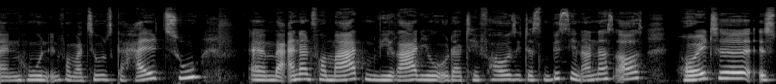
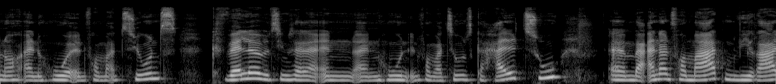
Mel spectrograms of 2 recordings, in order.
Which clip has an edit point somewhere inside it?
first; 1 cut; at 6.7 s

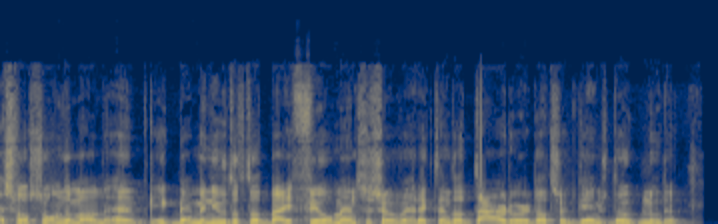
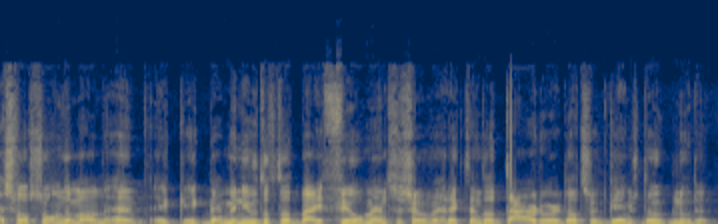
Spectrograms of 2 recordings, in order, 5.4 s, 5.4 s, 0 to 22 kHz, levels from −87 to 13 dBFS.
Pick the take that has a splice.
first; 1 cut; at 1.1 s

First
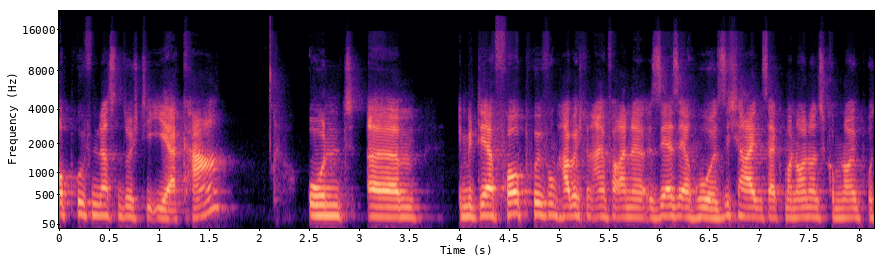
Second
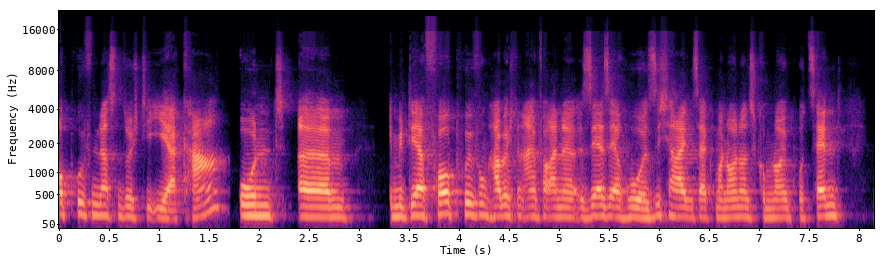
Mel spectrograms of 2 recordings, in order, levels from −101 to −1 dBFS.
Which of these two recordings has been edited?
second; 1 cut; at 1.7 s

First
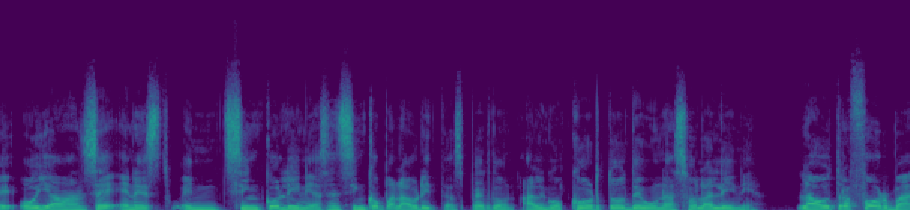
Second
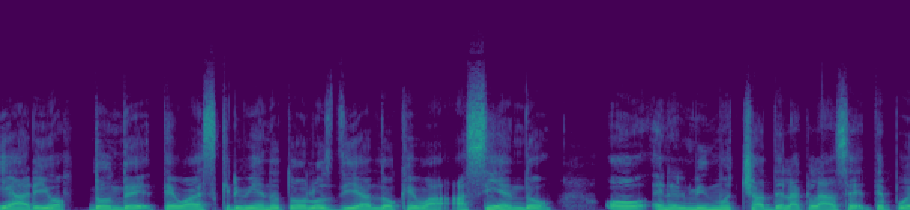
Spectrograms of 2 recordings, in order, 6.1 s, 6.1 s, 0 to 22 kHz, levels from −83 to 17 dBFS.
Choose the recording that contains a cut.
first; 1 cut; at 3.7 s

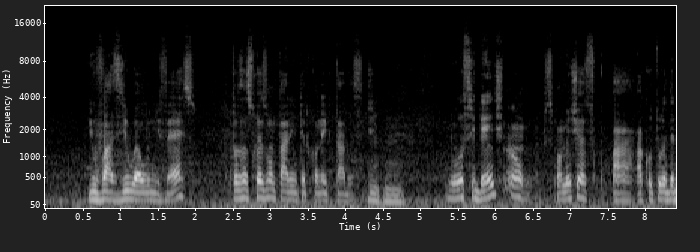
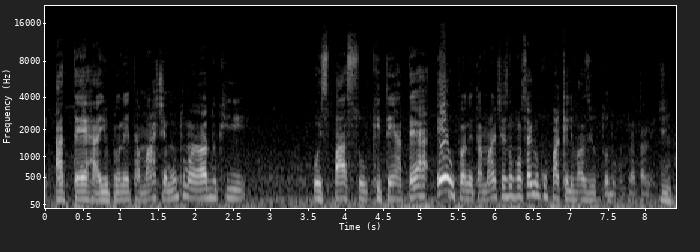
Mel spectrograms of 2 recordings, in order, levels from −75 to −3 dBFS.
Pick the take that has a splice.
first; 2 cuts; at 4.3 s, 5.3 s

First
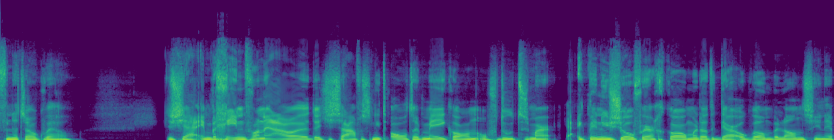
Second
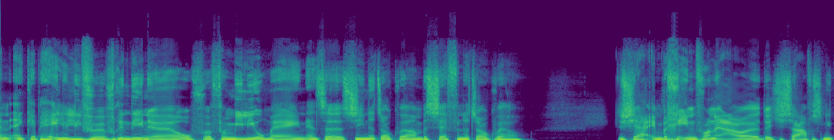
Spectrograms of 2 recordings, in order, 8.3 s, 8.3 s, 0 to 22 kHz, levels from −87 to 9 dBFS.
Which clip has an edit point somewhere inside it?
first; 1 cut; at 5.6 s

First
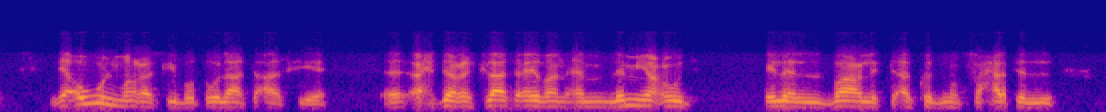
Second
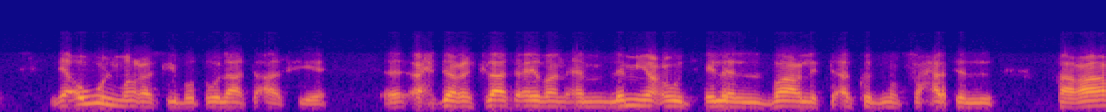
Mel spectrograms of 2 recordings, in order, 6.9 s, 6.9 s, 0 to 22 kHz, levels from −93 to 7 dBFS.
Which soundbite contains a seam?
second; 1 cut; at 4.4 s

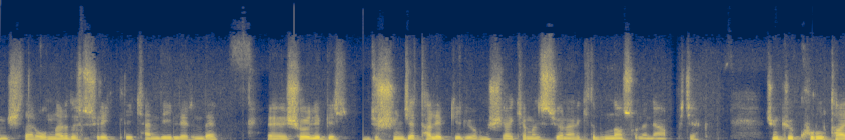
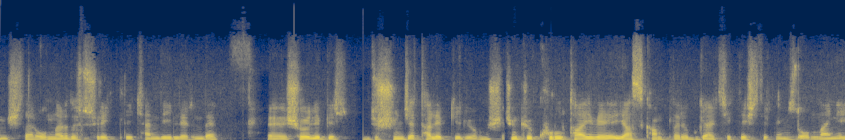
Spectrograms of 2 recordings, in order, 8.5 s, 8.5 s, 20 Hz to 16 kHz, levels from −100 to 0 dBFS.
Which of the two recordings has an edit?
second; 1 cut; at 5.0 s

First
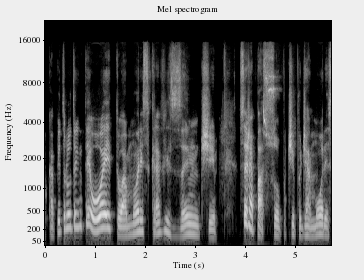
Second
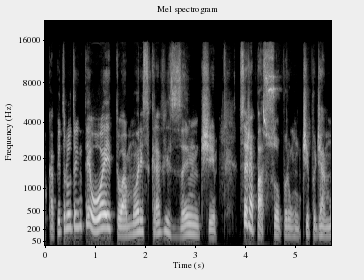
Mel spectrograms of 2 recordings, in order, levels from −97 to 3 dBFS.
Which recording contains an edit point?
first; 1 cut; at 4.8 s

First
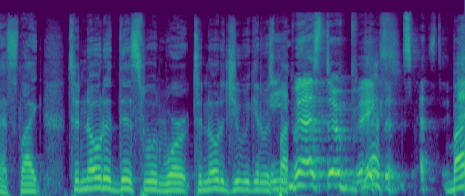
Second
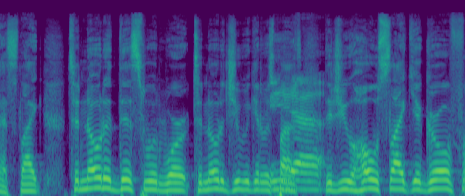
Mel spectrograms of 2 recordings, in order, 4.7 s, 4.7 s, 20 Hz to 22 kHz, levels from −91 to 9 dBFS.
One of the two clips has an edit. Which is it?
first; 1 cut; at 2.9 s

